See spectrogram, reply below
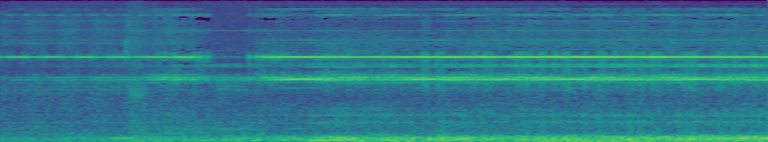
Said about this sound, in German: Zufällig habe ich so ein Deep Space Signal da. Wie es der Zufall will, drücke ich jetzt mal auf den Knopf. Hören wir mal rein.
